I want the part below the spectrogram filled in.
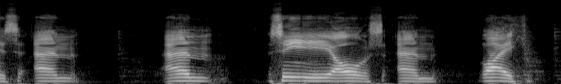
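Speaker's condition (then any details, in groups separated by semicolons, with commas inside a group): Severe traumatic brain injury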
